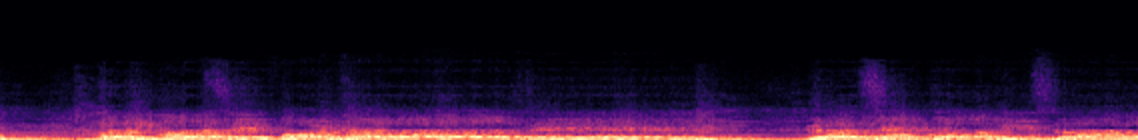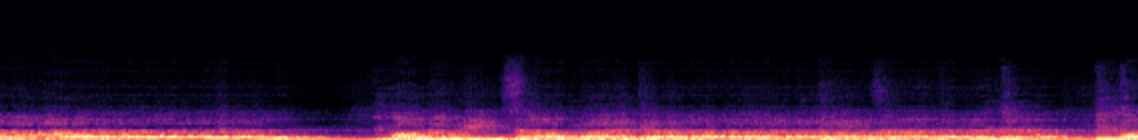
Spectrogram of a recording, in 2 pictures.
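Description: A church choir of women and men singing a sacred song, in long held phrases with short breaks about six and eleven seconds in.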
